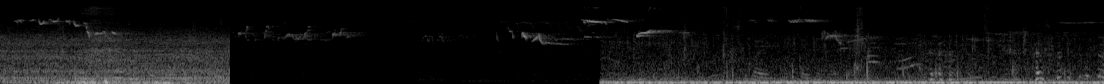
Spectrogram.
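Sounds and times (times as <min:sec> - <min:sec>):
small birds chirping: 0:00.0 - 0:01.5, 0:02.3 - 0:11.0
steady low hum: 0:00.0 - 0:02.3.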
